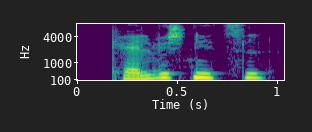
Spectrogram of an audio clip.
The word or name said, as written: kalveschnitzel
